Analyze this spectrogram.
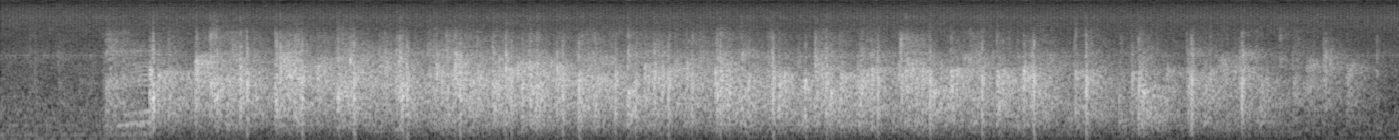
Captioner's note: applause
